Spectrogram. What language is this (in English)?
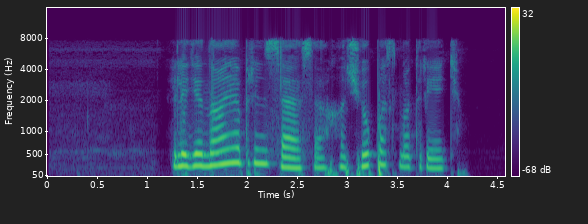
Russian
